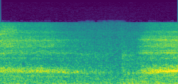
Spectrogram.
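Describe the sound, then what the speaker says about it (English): Odd doubled breathing with a snorting quality, a long steady exhale swelling near the end, close and moderately quiet with no talking. "There's a strange sound from the breathing as well. Totally Almost different, like two breaths."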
